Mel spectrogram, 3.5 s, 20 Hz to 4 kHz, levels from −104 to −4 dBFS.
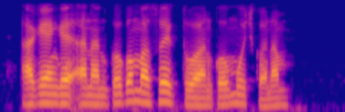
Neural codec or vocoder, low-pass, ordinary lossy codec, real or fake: none; 3.6 kHz; none; real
